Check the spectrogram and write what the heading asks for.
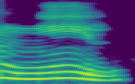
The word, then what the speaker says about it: kneel: Next है KNEEL, यहाँ पर जब भी एन से पहले के आता है, के हमेशा साइलेंट होता है। इसको पढ़ते हैं हम नील।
